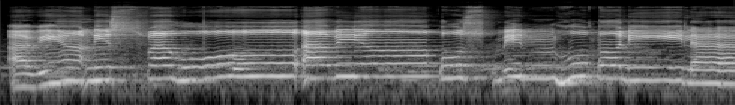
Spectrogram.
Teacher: اوین پہ اخفا ہو رہا ہے، نون ساکن کے بعد قوف حروف اخفا میں سے ہے تو غنہ کریں گے، ناک میں آواز لے جائیں گے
